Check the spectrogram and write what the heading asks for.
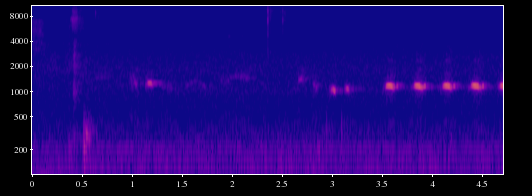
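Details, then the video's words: Brussels Griffon puppies at a kennel: thin, high whimpers, faint and scattered at first, then a run of five short, even squeaks repeated about three times a second. "Puppies of brussels griffon"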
